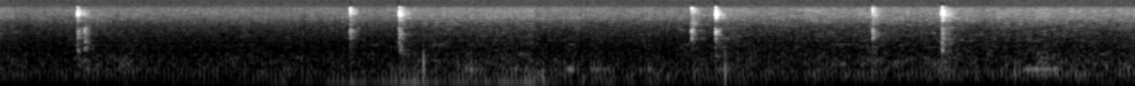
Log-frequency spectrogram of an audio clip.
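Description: Near silence broken by about seven faint, irregularly spaced clicks from computer use, mouse and keyboard.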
